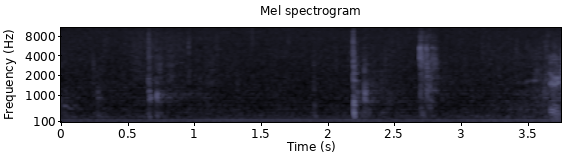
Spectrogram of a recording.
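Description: A tennis ball is struck with sharp pops of a racket.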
